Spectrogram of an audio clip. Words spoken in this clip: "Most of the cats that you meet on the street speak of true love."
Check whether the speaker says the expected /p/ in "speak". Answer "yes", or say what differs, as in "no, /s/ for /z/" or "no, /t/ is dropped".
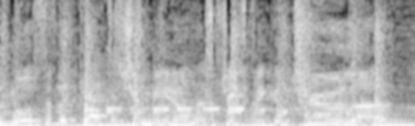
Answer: no, /b/ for /p/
